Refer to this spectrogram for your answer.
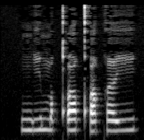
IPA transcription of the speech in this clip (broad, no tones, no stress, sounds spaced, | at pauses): ŋ i m ʊ qʼ u qʼ ʊ q iː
